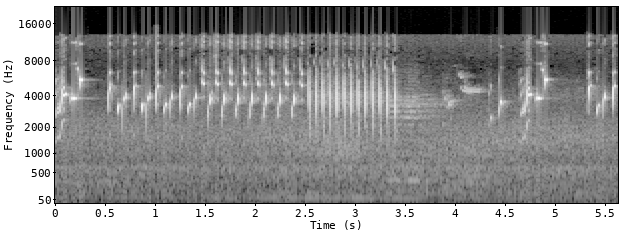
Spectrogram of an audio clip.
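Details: Goldfinch singing-lesson recording in the 'taneli çipet, bol cibili' style: lively twittered notes, then a dense buzzy trill of rapidly repeated tones, followed by a few scattered high chirps.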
